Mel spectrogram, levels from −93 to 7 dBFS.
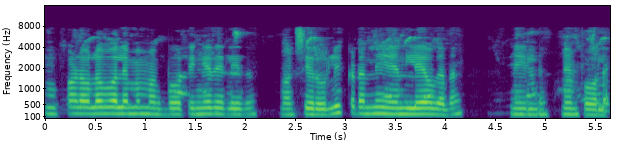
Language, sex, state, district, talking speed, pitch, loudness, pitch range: Telugu, female, Andhra Pradesh, Anantapur, 150 wpm, 190 Hz, -18 LUFS, 185-205 Hz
